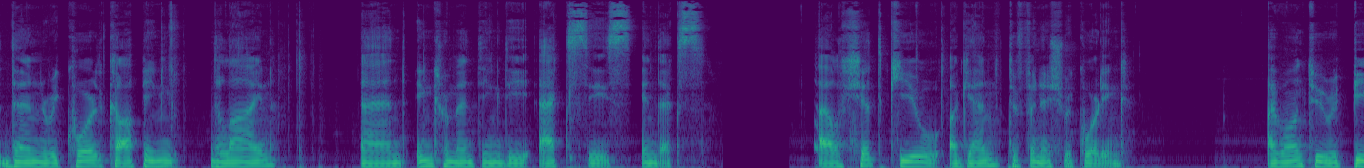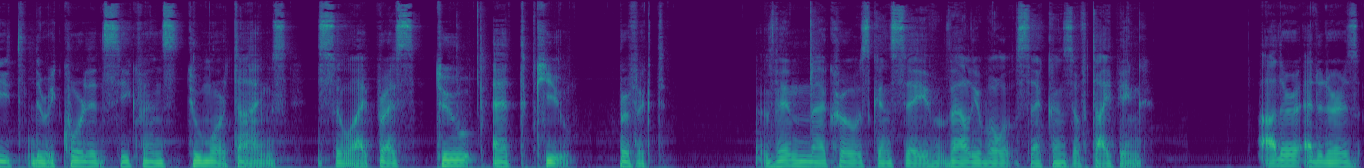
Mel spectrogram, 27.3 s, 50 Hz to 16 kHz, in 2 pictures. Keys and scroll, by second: 1.0-3.4 typing, 9.4 ctrl+q, 18.0-19.4 typing, 21.6 typing.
